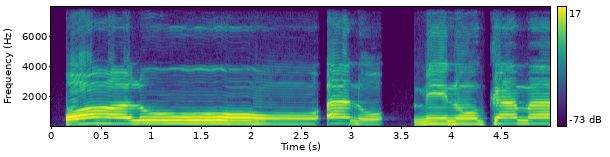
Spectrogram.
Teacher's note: Tidak dipanjangkan nu-nya. Tidak dipanjangkan.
